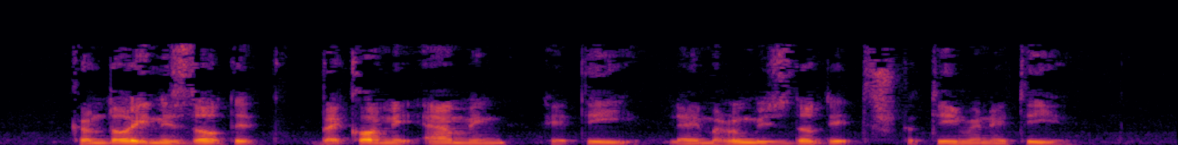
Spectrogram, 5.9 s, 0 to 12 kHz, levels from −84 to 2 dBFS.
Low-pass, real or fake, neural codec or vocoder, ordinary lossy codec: 10.8 kHz; fake; codec, 24 kHz, 0.9 kbps, WavTokenizer, small release; MP3, 32 kbps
